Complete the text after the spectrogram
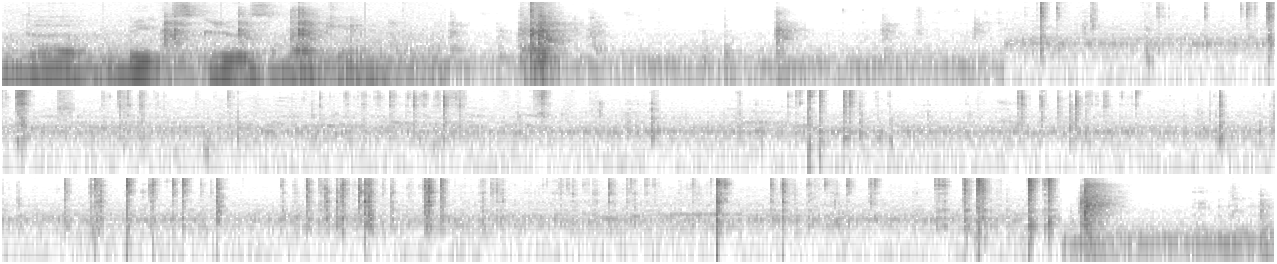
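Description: Small wooden and plastic parts knock and click as hands handle them.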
